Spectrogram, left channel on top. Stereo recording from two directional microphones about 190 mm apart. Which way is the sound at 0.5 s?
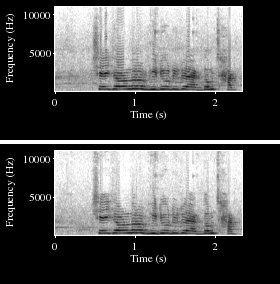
15° right (ahead or behind).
